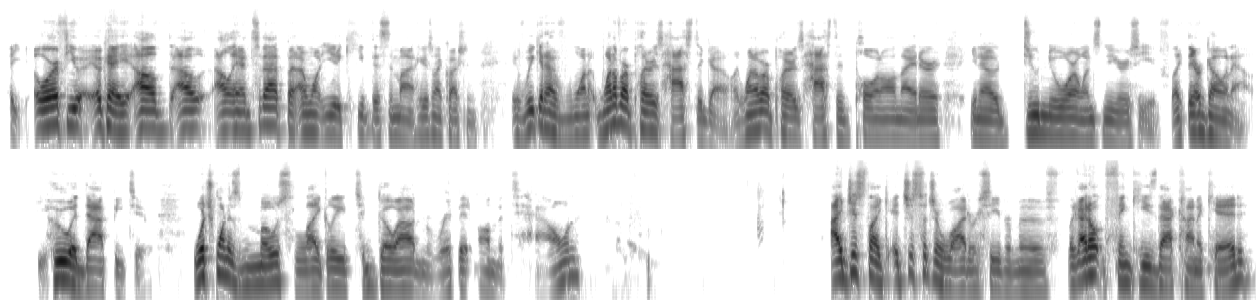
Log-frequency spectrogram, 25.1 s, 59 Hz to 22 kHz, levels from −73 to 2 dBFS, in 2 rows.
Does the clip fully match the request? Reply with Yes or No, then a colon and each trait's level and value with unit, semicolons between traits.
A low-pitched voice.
Yes: low, 110 Hz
